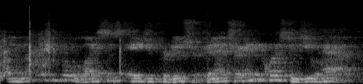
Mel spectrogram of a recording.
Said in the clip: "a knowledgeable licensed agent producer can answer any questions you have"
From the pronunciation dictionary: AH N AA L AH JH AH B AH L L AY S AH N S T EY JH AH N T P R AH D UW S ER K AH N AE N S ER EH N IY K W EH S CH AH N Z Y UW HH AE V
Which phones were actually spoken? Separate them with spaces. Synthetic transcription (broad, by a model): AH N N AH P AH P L L AY S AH N S EY JH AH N P R AH D UW S ER K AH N AE N S ER EH N IY K W EH S CH AH N Z Y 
